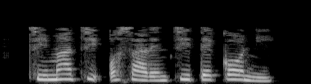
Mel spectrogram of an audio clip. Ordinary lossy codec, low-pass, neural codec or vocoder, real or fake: MP3, 24 kbps; 7.2 kHz; none; real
